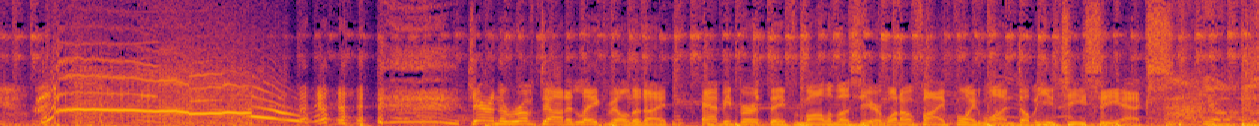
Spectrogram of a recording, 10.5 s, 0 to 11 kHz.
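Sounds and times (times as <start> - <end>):
crowd screaming: 0.3 - 2.6
laughter: 0.3 - 3.9
speech: 3.9 - 10.4.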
